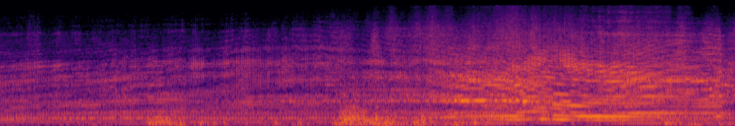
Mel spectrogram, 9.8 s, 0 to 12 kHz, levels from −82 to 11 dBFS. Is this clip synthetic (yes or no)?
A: no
